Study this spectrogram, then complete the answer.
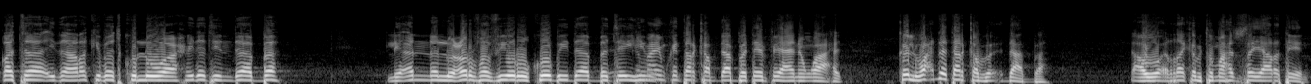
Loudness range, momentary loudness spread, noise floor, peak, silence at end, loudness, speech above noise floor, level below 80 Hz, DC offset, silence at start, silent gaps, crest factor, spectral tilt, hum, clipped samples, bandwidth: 4 LU; 8 LU; -54 dBFS; -2 dBFS; 0.05 s; -14 LUFS; 41 dB; -36 dBFS; under 0.1%; 0 s; none; 12 dB; -8 dB/octave; none; under 0.1%; 10.5 kHz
